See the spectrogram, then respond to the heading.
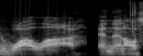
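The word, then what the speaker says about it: voilà: Yeah, but do we say it that way? voila. Yeah. Voila. Voila is how most of us say it.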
